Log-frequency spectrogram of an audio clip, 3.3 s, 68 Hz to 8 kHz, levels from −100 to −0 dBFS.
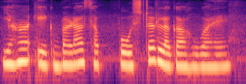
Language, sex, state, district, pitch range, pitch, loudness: Hindi, female, Jharkhand, Deoghar, 190-230 Hz, 205 Hz, -13 LUFS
